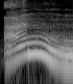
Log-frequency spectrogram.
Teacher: ان نون مشدد ہے، اس میں غنہ ہوگا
